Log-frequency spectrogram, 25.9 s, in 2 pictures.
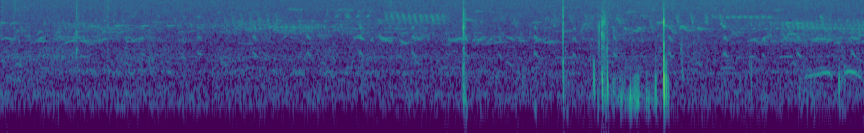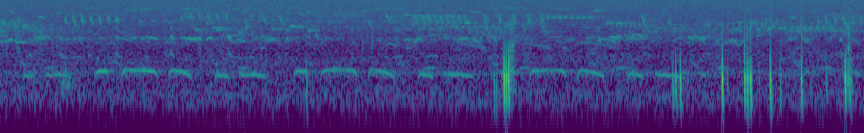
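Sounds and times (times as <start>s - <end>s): songbird trills and chirps: 0.0s - 25.9s
low bird calls: 5.4s - 25.9s.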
